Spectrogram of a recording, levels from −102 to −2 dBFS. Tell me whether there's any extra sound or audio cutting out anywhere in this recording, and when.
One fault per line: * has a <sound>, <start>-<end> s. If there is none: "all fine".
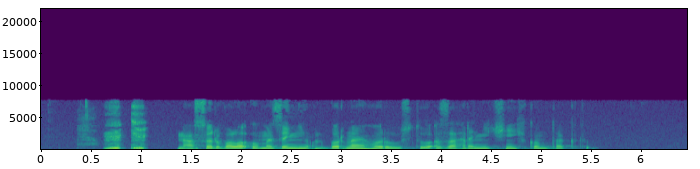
* has a throat clearing, 0.4-1.1 s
